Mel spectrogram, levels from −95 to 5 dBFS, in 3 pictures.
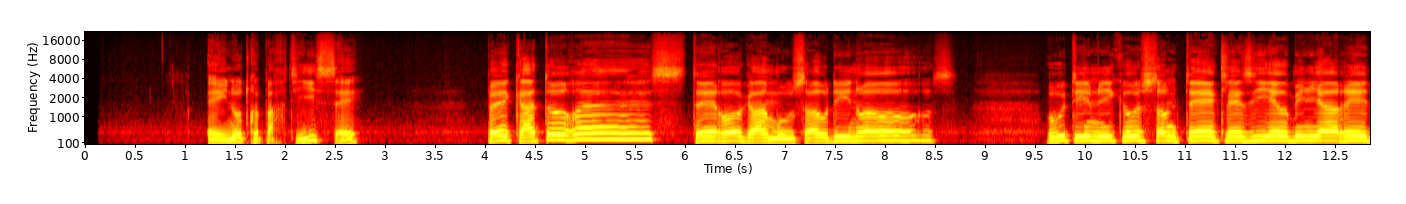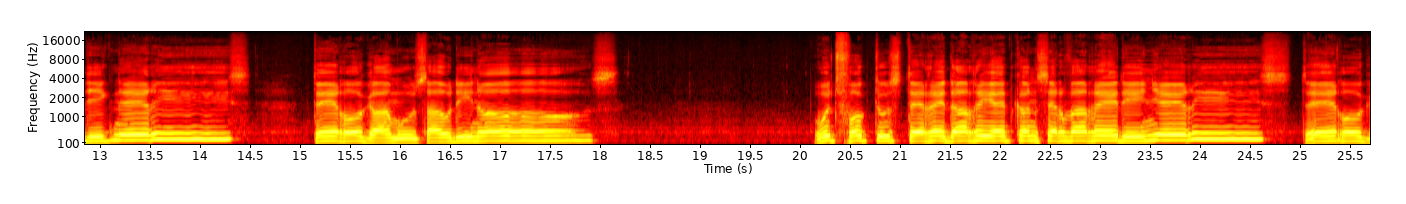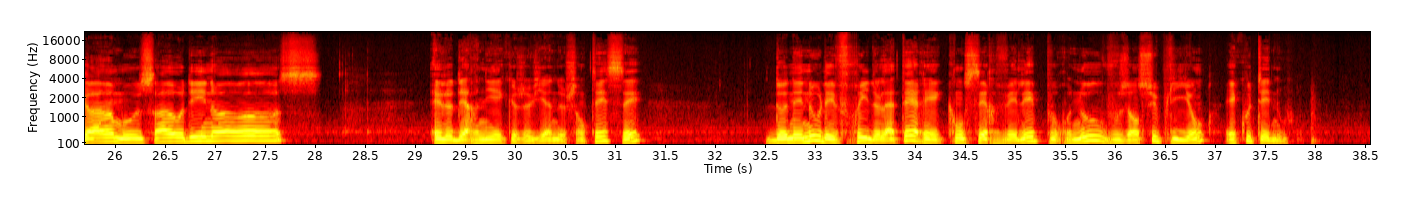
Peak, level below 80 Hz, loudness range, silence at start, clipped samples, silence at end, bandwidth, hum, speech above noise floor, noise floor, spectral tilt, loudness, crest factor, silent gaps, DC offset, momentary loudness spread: -4 dBFS; -54 dBFS; 7 LU; 1.2 s; under 0.1%; 0.55 s; 19 kHz; none; 42 dB; -58 dBFS; -6.5 dB/octave; -17 LUFS; 14 dB; none; under 0.1%; 9 LU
